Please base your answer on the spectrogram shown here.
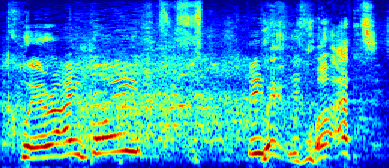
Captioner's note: laughter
